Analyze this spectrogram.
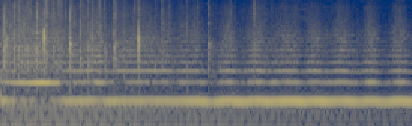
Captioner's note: horn tooting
